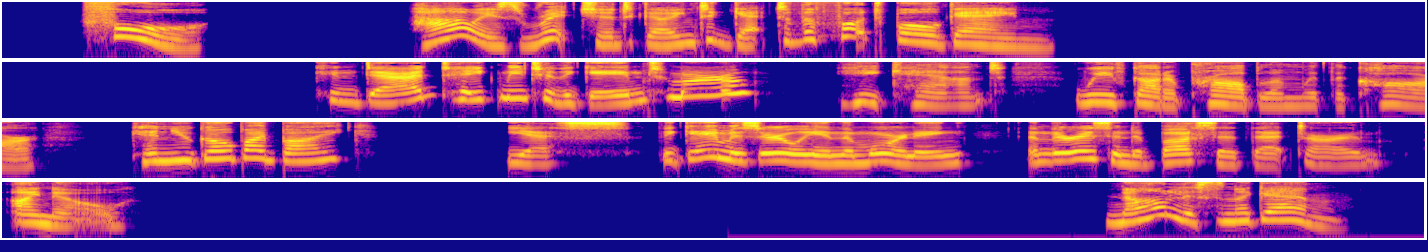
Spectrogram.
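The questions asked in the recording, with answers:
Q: How is Richard going to get to the football game?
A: by bike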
